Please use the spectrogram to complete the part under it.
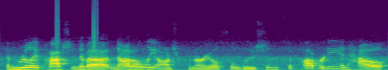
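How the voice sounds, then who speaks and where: A woman's voice: on the high side, fast talker. A young woman from Pakistan with an American accent, a social enterprise founder, telling her story earnestly on a video call, with frequent fillers. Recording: tinny phone-like video call audio with faint noise.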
